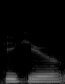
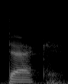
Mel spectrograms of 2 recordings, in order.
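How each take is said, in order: First: It is said as two letter sounds, dee-queue. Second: It is said as one syllable, deck. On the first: The speaker calls it wrong. "people pronounce D Q as D Q" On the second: The speaker calls it right. "it should be pronounced as deck"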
